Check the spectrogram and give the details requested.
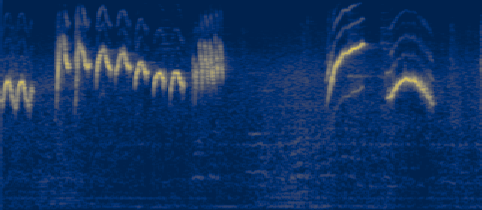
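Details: Singing jal, an Iranian type known as jal mashhadi: a wavering, warbled whistle phrase drops in pitch, then a brief buzzy burst and two long, clear arched whistles.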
